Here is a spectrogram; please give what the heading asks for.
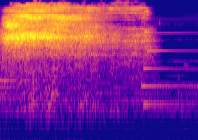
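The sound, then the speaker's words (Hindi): A long, breathy hiss of a deep breath taken during a guided breathing exercise, loud and steady before cutting off abruptly, leaving a faint tone. “लंबी सांस अंदर, लंबी सांस बाहर, एक बार और, सांस अंदर,”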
